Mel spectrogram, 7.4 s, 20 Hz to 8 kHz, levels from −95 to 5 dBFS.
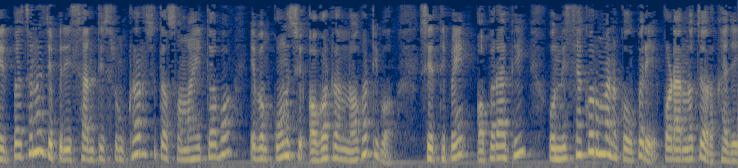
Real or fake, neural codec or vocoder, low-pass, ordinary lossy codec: real; none; 7.2 kHz; none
